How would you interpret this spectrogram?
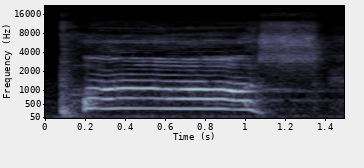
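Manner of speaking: high, loud shouted push; crowd shout. A narrator's reading. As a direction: yell it from the crowd. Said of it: "shouted the crowd".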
